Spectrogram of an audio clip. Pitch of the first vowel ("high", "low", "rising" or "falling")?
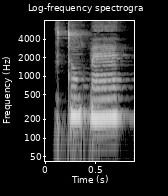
high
